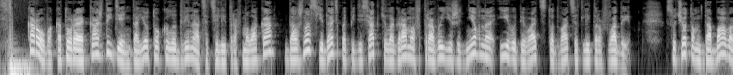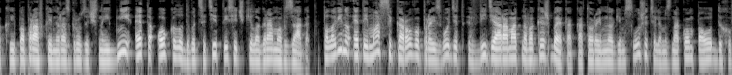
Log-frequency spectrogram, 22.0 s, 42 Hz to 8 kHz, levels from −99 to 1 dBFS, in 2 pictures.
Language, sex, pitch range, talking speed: Russian, male, 120-155 Hz, 140 wpm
